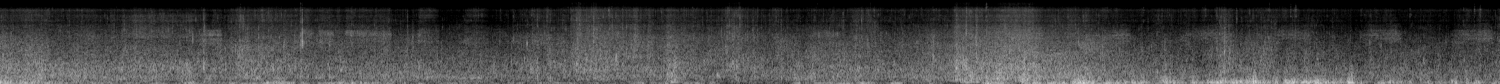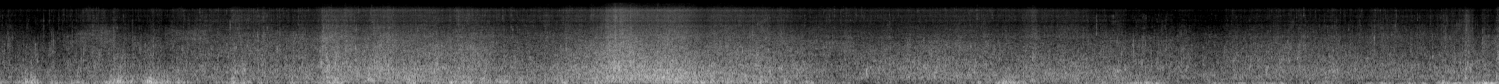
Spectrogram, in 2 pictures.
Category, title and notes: Soundscapes > Nature
Ocean Waves Crashing Again Rocks
This recording is waves crashing against rocks. There is a little wind noise but can be clipped to remove
coast, ocean, ocean-noise, seaside, surf, waves, waves-breaking, waves-crashing-against-rocks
